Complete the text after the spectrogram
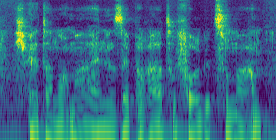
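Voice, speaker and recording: A man talks at a very fast pace with a medium pitch. Noticeable background noise runs underneath. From Ruhr area, Germany. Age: 30s. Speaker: podcast host and graphic designer. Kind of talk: solo podcast monologue. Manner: casual, with frequent fillers.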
